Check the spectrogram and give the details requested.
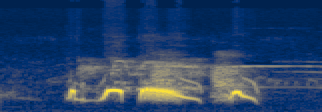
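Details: Spotted dove in giọng đồng style, used as a lure for wild giọng thổ doves, gives one hoarse coo phrase of a rolling start, a long drawn coo and a final note, over a faint steady tone.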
